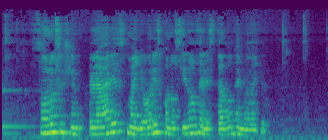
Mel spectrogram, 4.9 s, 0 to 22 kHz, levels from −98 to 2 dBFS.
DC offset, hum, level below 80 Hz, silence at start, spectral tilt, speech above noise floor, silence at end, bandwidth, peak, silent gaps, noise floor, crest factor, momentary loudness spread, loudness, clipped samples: under 0.1%; none; -52 dBFS; 0.05 s; -5.5 dB/octave; 29 dB; 0.7 s; 15.5 kHz; -8 dBFS; none; -52 dBFS; 16 dB; 15 LU; -23 LUFS; under 0.1%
